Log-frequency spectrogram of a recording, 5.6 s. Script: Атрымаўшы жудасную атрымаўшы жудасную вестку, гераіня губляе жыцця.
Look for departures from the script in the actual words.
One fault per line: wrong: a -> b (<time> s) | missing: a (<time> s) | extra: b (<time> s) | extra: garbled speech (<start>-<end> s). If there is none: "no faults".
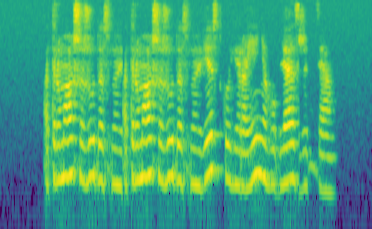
no faults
